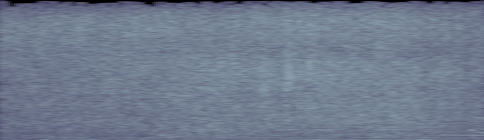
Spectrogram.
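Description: Loud, steady rushing noise with a faint low hum underneath.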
